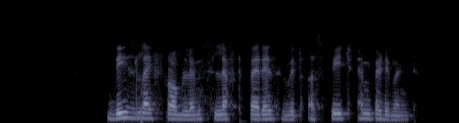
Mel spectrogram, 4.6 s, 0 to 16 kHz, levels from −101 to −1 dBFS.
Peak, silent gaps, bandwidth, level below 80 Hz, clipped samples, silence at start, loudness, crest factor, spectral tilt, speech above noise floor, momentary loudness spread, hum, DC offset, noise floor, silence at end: -34 dBFS; none; 5.4 kHz; -86 dBFS; under 0.1%; 1.05 s; -54 LUFS; 20 dB; -6.5 dB/octave; over 37 dB; 10 LU; none; under 0.1%; under -90 dBFS; 0.5 s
